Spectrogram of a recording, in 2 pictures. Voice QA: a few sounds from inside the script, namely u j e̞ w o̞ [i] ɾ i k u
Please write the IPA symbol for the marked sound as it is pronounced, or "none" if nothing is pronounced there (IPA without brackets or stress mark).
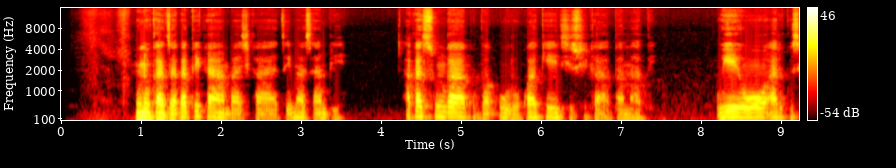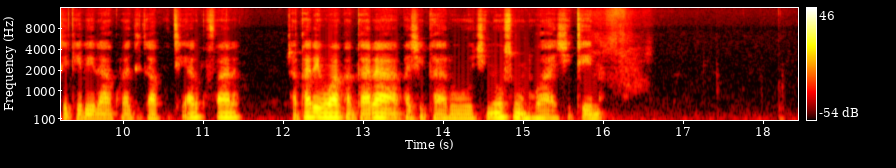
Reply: a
